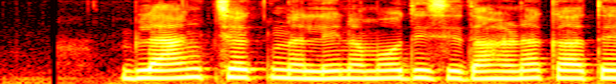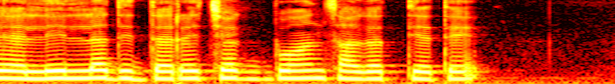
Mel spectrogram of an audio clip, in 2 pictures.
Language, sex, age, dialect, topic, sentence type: Kannada, female, 18-24, Central, banking, statement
